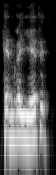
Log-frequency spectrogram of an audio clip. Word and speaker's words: Henriette: So I've really listened a lot to a Norwegian saxophone player called Mette Henriette.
